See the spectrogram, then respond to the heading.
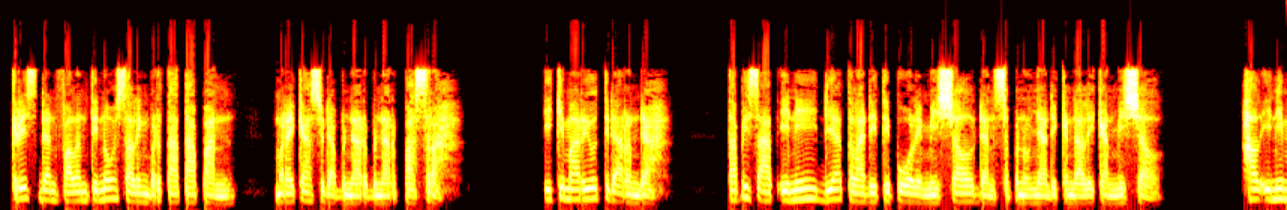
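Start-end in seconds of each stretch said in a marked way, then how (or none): none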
